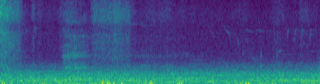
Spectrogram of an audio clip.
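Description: ATR turboprop's engines and propellers running as the aircraft taxis, a steady noisy hum with a low rumble.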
